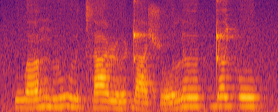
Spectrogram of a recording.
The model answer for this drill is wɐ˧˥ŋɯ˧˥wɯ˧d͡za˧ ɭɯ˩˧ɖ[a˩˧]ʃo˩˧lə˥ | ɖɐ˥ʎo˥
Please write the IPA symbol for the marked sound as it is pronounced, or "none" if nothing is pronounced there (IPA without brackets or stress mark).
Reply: a˩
